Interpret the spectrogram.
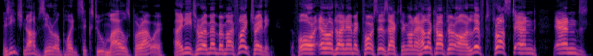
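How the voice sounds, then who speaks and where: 1940s American patriot hero, naive and pompous, bright forceful voice, dry close recording, radio serial theatrics, video game. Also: male voice, high-pitched, moderate pace, few pauses, no room sound. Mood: earnest, flustered. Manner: pompous, wholesome old-timey exclamations and theatrical diction. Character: square-jawed, naive, blustering 1940s patriotic comic-book hero. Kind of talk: golden-age radio serial style game acting.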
